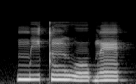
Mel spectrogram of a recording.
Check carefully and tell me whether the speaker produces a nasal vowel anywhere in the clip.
yes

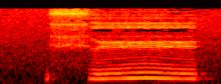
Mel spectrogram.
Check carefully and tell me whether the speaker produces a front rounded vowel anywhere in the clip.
yes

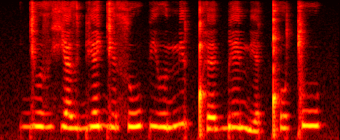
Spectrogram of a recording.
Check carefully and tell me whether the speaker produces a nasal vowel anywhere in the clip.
no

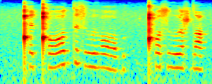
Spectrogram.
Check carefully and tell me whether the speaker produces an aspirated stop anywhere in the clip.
yes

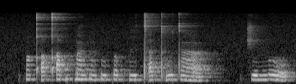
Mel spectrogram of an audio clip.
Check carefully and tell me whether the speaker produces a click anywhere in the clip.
no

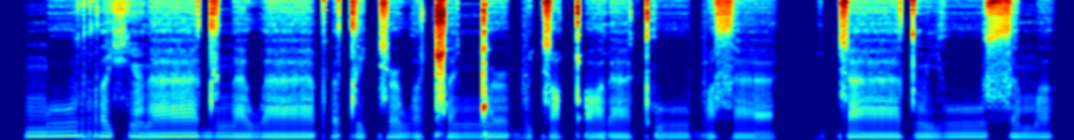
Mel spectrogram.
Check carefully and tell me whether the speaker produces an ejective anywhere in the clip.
yes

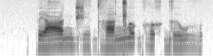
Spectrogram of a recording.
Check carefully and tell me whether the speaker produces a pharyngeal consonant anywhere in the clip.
yes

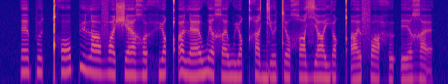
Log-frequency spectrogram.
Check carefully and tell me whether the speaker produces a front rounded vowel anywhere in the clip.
yes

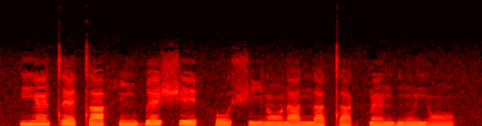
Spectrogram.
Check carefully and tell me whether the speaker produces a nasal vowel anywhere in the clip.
yes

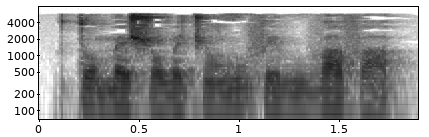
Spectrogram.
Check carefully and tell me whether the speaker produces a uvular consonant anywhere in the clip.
no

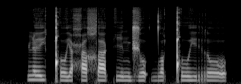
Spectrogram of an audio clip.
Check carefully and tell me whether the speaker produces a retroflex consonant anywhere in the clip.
yes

